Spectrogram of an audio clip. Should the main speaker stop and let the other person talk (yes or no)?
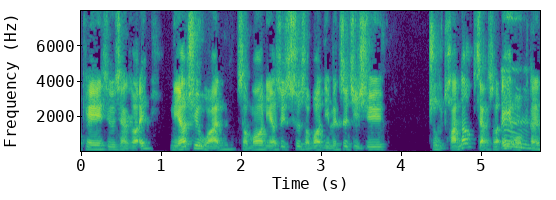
no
